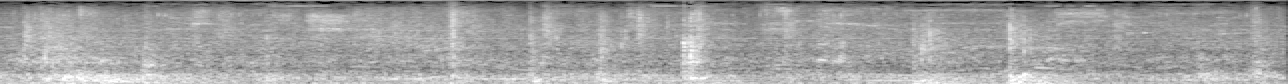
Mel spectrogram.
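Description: Bowling pins clatter and balls rumble in a large echoing hall.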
